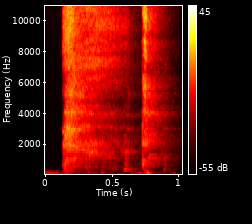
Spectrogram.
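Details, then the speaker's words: Two sharp, harsh coughs in quick succession from an unwell adult with a headache and a throat cough, but no runny nose: a short bout of coughing. "I have a really weird throat cough thing going on so I sound like a 14-year-old boy that's just um puber hit puberty"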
